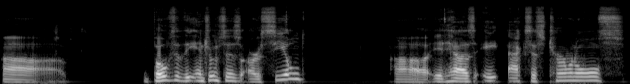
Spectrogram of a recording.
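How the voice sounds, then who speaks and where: A man with a slightly high voice acts as game master for a tabletop roleplaying game. His delivery is halting, as if thinking aloud, and the sound is dry, with very little room to it. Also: animated, a little mellow, no echo.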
